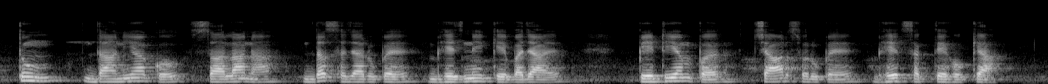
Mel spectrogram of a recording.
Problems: constant background noise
